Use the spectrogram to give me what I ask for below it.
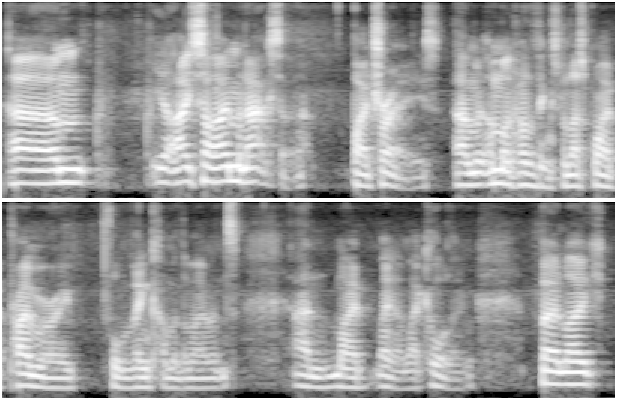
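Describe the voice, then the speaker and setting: Fast-talking posh British man. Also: medium pitch. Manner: sarcastic, cynical and animated, with many fillers. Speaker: podcast co-host. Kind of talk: casual chat. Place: small room in student housing.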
